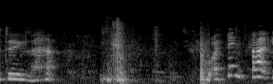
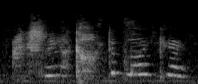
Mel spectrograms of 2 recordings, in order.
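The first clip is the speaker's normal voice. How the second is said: whisper; 13 semitones higher than usual. Real, not acted. Trying a top on.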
